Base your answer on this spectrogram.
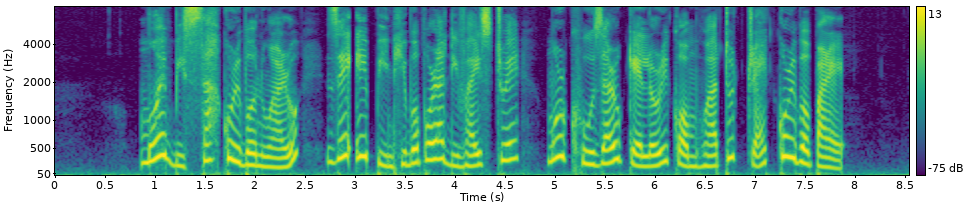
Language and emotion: Assamese, surprised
